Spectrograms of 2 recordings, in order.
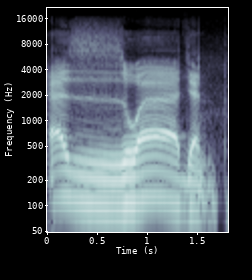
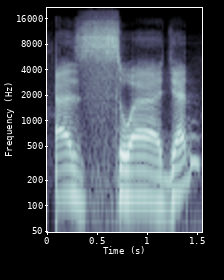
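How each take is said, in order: First: The middle consonant sounds like a buzzing z. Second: The middle consonant sounds like a hissing s. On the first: The speaker calls it right. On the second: The speaker calls it wrong. "ini berubah menjadi sin. Jangan dibaca"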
